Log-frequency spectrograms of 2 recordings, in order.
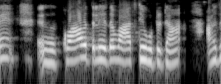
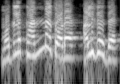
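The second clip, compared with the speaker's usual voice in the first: firm loud order; 4 semitones higher, 7 dB louder than usual. Acted. Grandma tells her stop crying.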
